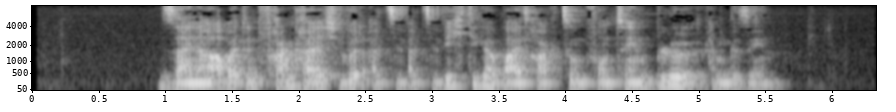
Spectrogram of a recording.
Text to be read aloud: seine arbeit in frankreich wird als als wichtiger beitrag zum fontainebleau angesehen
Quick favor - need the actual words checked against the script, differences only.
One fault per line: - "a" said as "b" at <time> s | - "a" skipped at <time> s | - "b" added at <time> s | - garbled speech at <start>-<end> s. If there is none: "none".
none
